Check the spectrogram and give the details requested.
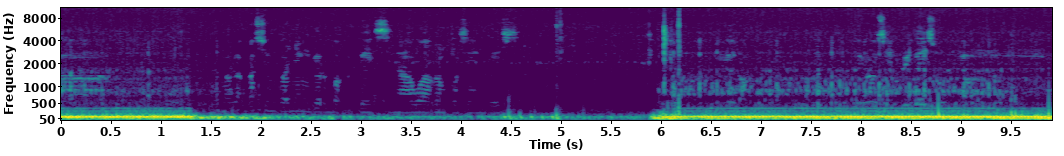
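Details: Twin-tub washing machine (washer plus spinner) being repaired for humming and slow or non-spinning tub: steady low motor hum that drops briefly then picks back up evenly, tub drive smooth and healthy; normal running.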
